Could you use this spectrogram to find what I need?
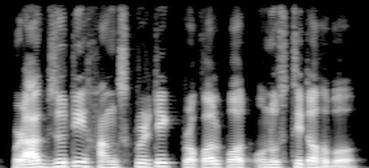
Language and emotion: Assamese, neutral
